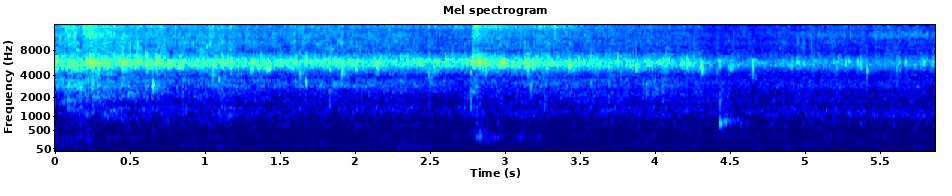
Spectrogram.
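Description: Marinated chicken pieces sizzling in hot oil in a kadhai. The hiss starts suddenly as the chicken goes in and eases off a little, with one light knock about three seconds in.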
